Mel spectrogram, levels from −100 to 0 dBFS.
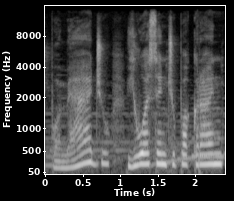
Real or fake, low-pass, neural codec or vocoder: real; 14.4 kHz; none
